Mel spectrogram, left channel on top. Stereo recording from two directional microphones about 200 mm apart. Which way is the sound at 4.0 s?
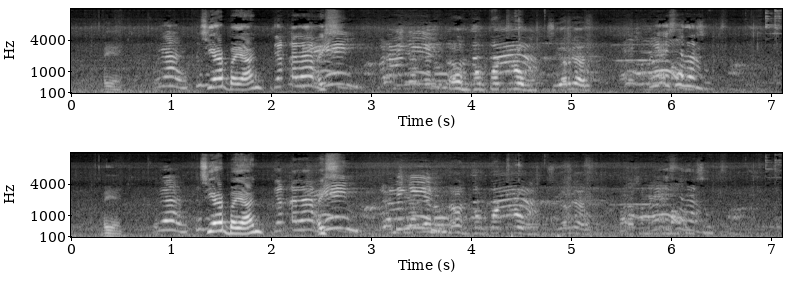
40° left (ahead or behind).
